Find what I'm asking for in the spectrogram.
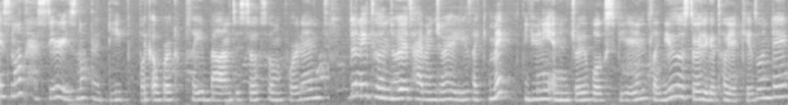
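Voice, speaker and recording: With an American accent, a woman speaks at a fairly quick pace with hardly any pauses, in a fairly high voice with ordinary pitch variation. There is noticeable background noise. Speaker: university student and vlogger. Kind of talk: casual vlog advice. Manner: fast; animated.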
